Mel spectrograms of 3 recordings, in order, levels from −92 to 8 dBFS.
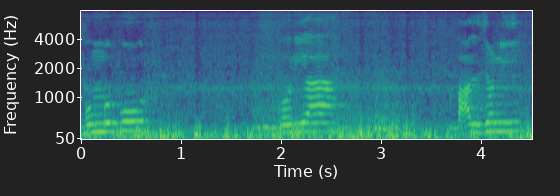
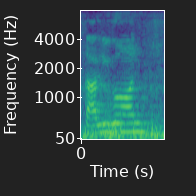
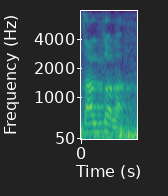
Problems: constant background noise, continuous background conversations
